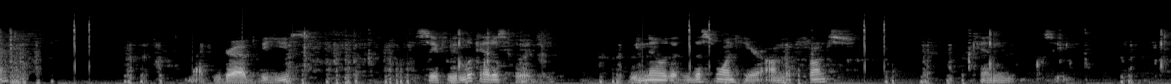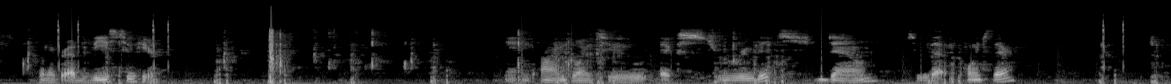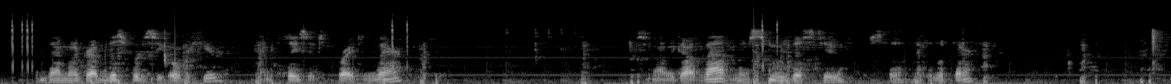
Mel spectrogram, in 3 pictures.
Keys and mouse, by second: 2.6 z, 9.6 z, 10.6 middle click, 13.4 KP_1, 13.7 z, 15.1 middle click, 18.2 e, 22.1-23.8 drag, 22.7-24.8 right drag, 23.8 g, 26.6 click, 27.8 z, 28.2 Tab, 32.1 Tab, 32.9 z.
